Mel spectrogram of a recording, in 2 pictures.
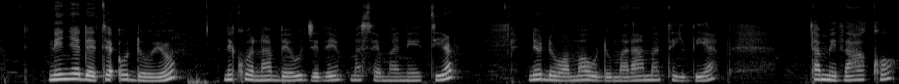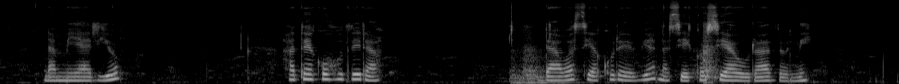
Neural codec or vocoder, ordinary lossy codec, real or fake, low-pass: none; none; real; none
